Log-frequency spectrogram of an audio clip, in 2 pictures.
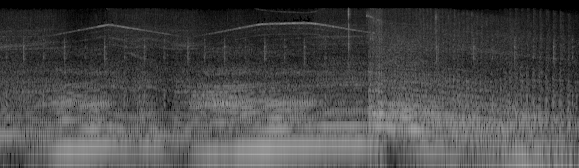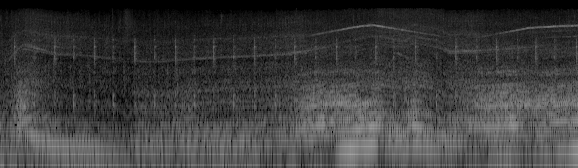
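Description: A truck's diesel engine rumbles and revs up and down through the gears.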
